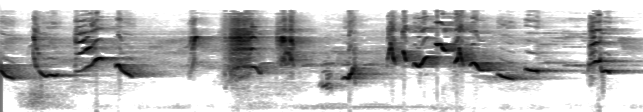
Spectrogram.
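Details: Bare-throated whistler from Nusa Tenggara, called the spirit bird by the Lio people of Ende, singing loud varied whistles that slide downward and upward, interspersed with harsher chirped notes in a continuous run.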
